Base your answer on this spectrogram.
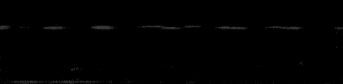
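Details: Live feeder crickets, dusted with vitamins before being given to a pet leopard gecko, chirp in a steady run of high, buzzy pulses, roughly two per second, over a soft indoor hum.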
